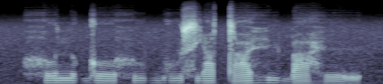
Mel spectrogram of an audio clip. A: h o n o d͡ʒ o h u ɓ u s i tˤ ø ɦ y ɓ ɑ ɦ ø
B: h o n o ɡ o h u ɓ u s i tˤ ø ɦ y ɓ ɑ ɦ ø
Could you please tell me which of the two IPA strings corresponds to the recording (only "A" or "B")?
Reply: B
